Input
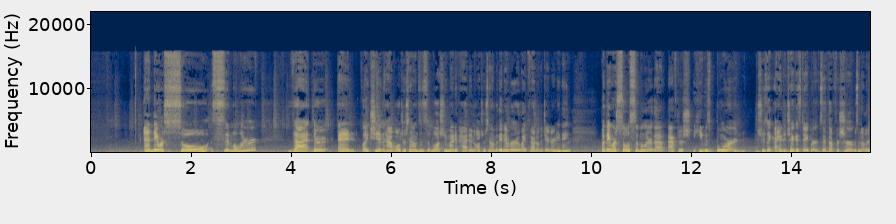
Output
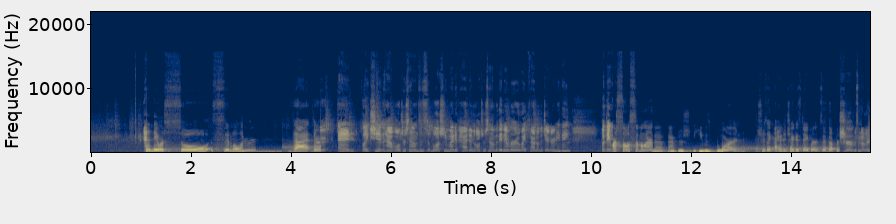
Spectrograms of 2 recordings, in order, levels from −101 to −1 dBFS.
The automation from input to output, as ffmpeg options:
-af "asetnsamples=n=441:p=0,asendcmd='1.1 bandpass f 560;3.03 bandpass f 160;3.81 bandpass f 840;4.58 bandpass f 3600;10.43 bandpass f 1100;11.22 bandpass f 220;12.62 bandpass f 630;14.97 bandpass f 2400',bandpass=f=2400:t=q:w=4.4:csg=0"

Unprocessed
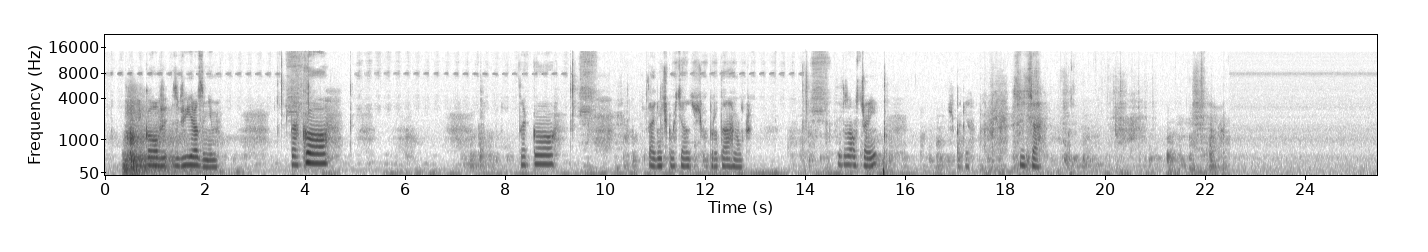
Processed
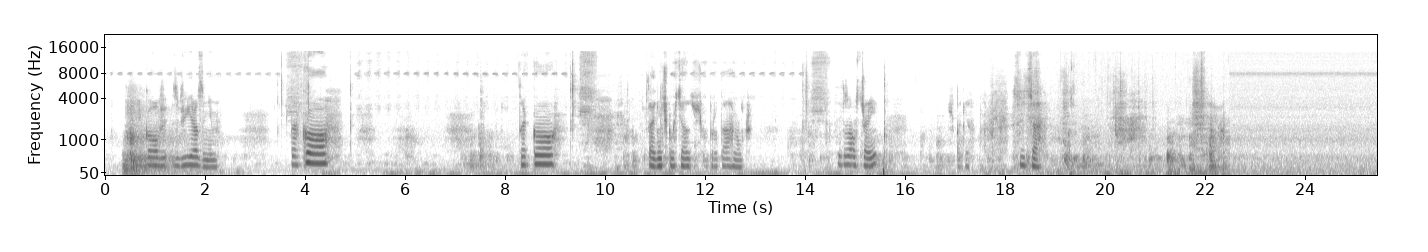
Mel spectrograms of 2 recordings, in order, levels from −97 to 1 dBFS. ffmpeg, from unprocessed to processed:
-af "volume=2.51,afade=t=in:st=3.81:d=0.97:silence=0.421697,afade=t=out:st=11.33:d=1:silence=0.316228,afade=t=in:st=12.33:d=0.52:silence=0.446684,afade=t=in:st=18.45:d=0.77:silence=0.354813"

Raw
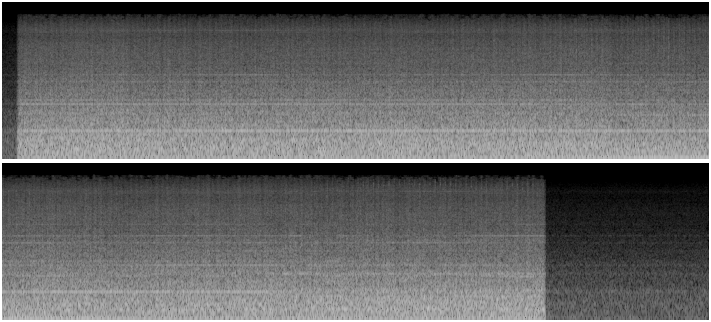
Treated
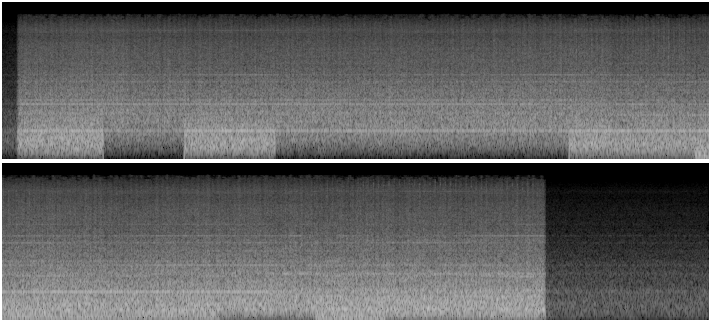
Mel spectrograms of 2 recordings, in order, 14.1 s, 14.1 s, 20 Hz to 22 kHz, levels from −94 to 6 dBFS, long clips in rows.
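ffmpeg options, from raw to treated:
-af "asetnsamples=n=441:p=0,asendcmd='1.02 highpass f 1000;1.83 highpass f 260;2.74 highpass f 820;5.68 highpass f 270;6.94 highpass f 74;9.25 highpass f 190;10.21 highpass f 48;10.9 highpass f 120',highpass=280"

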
